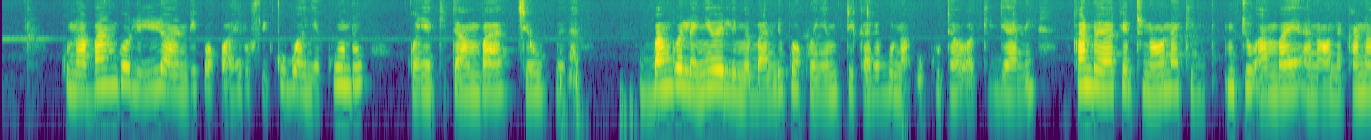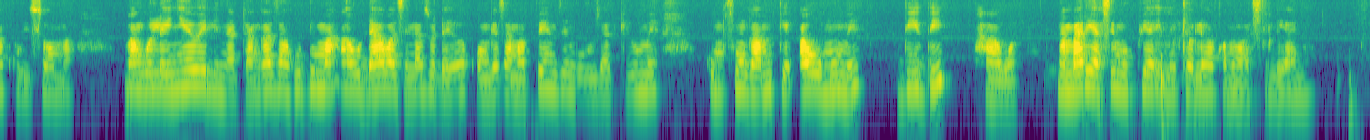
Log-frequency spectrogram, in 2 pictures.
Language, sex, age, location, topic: Swahili, female, 18-24, Nakuru, health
